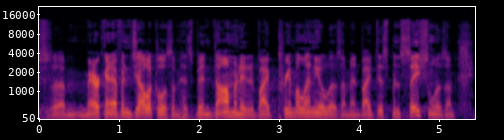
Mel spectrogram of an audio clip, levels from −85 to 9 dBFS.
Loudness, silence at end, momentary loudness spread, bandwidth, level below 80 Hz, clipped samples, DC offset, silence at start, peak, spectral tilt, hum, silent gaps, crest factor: -32 LUFS; 0.05 s; 10 LU; 13.5 kHz; -62 dBFS; under 0.1%; under 0.1%; 0 s; -12 dBFS; -4.5 dB/octave; none; none; 20 dB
